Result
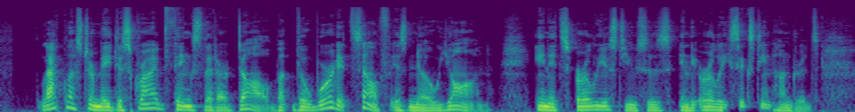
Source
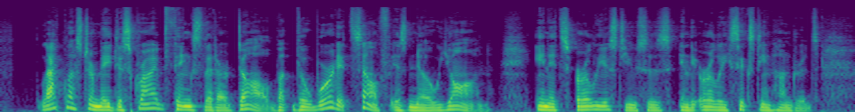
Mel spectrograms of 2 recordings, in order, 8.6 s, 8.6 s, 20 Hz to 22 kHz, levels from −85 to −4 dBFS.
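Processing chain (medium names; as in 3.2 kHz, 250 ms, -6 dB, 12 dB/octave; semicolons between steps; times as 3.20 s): 1.82–2.79 s: peaking EQ 330 Hz -8 dB 0.49 oct; 7.21–7.72 s: high-pass 210 Hz 24 dB/octave; trim -2.5 dB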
